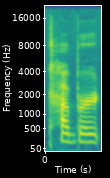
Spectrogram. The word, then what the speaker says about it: cupboard: Why is the P in cupboard silent?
